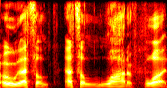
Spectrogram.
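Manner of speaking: normal talking voice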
